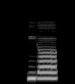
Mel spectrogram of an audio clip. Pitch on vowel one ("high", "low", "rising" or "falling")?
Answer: low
